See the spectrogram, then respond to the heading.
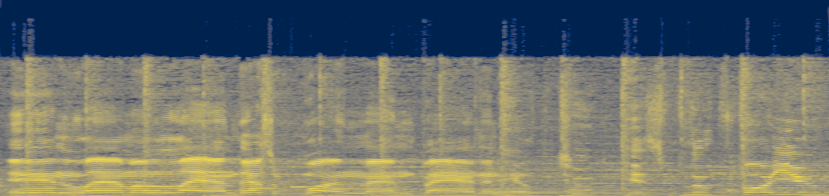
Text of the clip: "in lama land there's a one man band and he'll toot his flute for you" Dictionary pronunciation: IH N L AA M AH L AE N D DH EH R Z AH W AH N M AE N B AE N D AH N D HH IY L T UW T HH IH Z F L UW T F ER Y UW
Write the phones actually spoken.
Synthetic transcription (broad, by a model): IH N L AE M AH L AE N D DH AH R Z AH W AH N M AE N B AE N AH N HH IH L T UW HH IH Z F L UW T F ER Y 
